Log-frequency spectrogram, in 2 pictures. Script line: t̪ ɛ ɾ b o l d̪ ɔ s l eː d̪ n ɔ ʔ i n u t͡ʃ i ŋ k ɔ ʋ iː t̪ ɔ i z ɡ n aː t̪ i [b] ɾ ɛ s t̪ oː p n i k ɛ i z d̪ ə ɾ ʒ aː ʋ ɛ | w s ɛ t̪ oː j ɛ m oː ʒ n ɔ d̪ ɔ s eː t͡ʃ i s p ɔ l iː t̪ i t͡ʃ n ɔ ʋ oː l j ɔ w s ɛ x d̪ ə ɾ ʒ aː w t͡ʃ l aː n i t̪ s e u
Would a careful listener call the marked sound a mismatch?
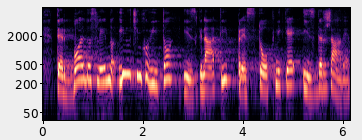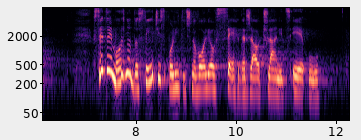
yes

